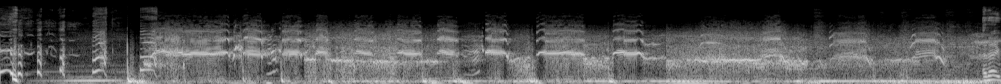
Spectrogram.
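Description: Movie soundtrack of a car running and skidding while a chimpanzee clinging to it screeches, with music underneath. The car swerves hard and the chimp is flung off onto the road.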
